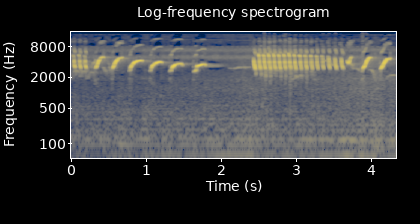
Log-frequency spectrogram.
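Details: Oriental magpie-robin mimicking canary song: a series of bright, downward-slurred whistled notes, a brief gap, then a fast, even, buzzy trill of rapid repeated notes, ending in more slurred whistles.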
